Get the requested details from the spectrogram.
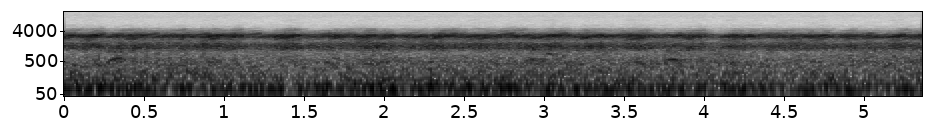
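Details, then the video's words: Frogs singing in a dense chorus on a hot summer night, a continuous trilling wall of sound with two steady bands, no breaks or other voices. "개구리들의 합창은 끝이 없어라"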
